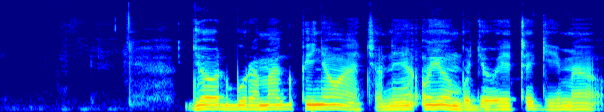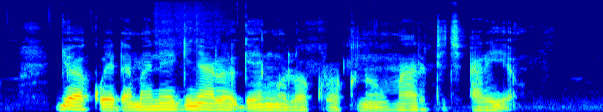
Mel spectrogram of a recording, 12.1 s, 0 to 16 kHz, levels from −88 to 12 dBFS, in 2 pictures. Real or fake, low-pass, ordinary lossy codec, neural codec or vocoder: fake; 14.4 kHz; none; vocoder, 44.1 kHz, 128 mel bands every 512 samples, BigVGAN v2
